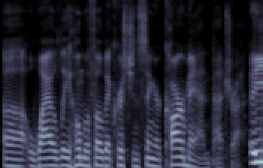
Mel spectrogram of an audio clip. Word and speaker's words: Carman: And if you're wondering why I'm saying it Carman instead of Carmen, it's because that's how it's spelled. C A R M- an Carman.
